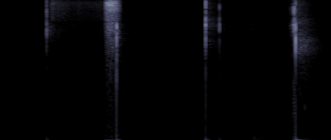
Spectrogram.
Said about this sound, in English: just kind of open up this can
